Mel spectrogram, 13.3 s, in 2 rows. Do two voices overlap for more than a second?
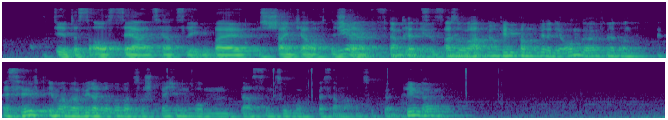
Yes, from 3.3 s

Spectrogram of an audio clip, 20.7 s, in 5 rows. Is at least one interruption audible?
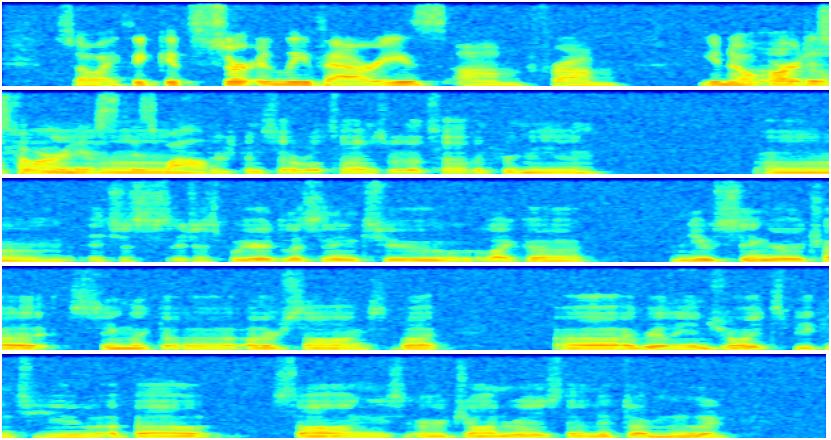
Yes, from 3.6 s

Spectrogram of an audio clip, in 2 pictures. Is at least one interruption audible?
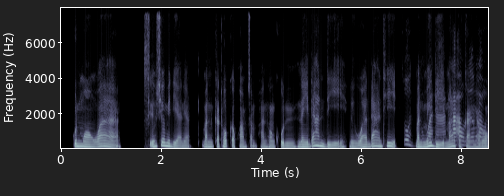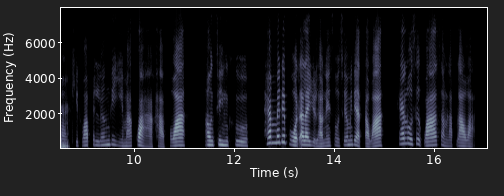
Yes, from 7.2 s

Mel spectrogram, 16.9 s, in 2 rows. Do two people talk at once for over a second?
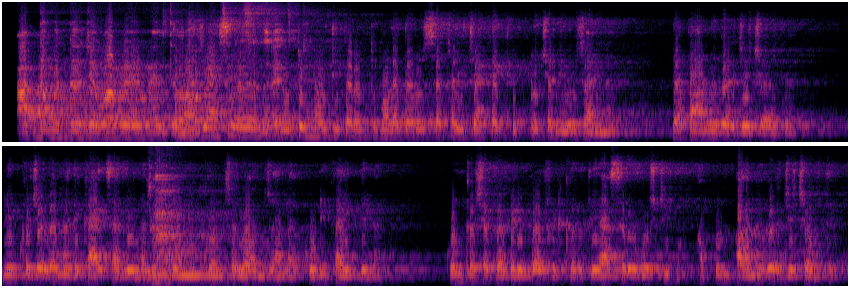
Yes, from 1.7 s

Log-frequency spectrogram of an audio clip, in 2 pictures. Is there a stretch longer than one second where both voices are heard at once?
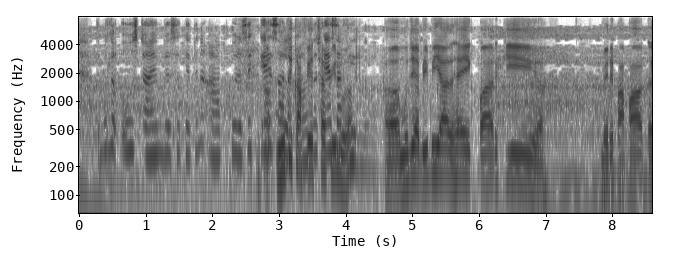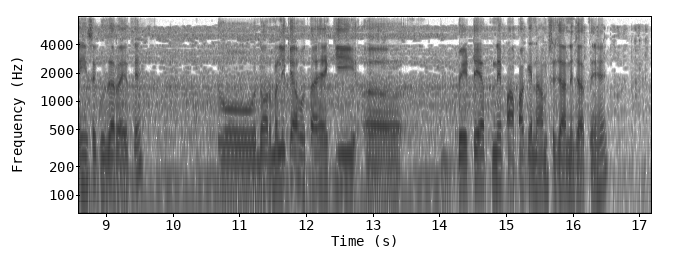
Yes, from 2.8 s

